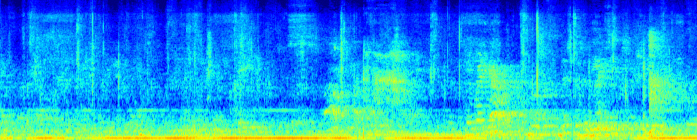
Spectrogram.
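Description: A man talks casually nearby in a large echoing hall.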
